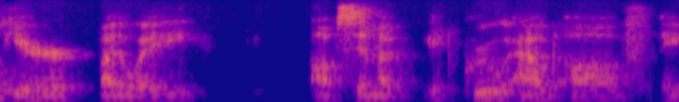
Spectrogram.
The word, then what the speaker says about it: SCIMMA: that as well okay so I'm Simha that's how we pronounce it we just had a debate over slack as to whether it was skimmer or Simha it is Simha this project is a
